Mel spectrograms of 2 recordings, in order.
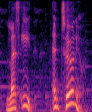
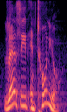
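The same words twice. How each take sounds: First: It is said with a pause before Antonio. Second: It is said without a pause before Antonio.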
